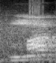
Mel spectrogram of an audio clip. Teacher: म का उच्चारण स्थान ओष्ठ है और नासिक भी है। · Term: नासिक व्यंजन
